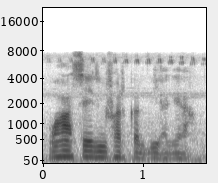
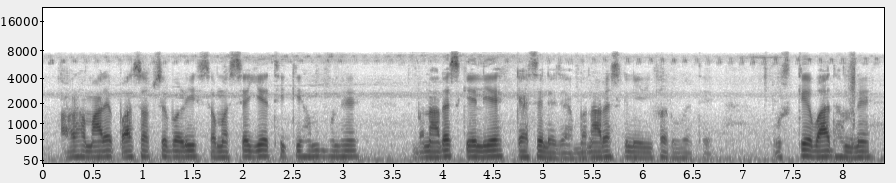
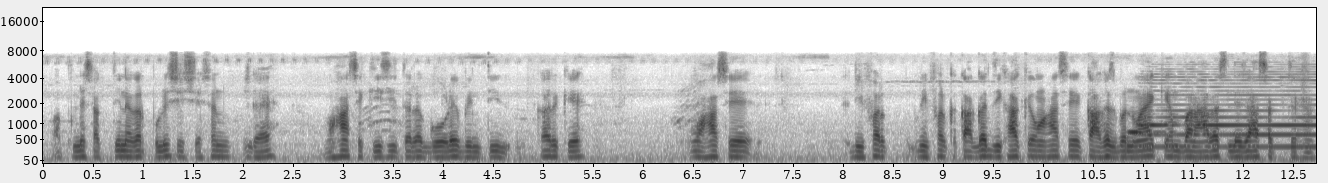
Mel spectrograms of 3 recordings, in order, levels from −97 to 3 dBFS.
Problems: constant background noise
